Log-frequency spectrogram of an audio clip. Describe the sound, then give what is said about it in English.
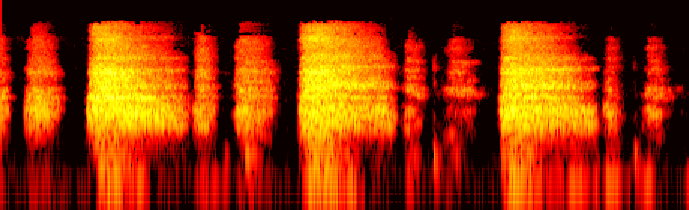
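Loud mouth breathing shows a three-part breath: belly inhale, chest inhale, then exhale out the mouth. Three long, forceful, airy rushes are each set among shorter puffs, with no talk. “it's a three-part breath only through the mouth. So the first breath is with the belly and then the chest and then out through the mouth. So it sounds like this.”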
